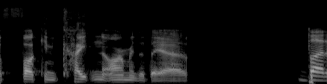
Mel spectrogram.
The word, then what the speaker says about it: chitin: ] knows even kitten I know it's chitin i bruise pronounce it chitin for years because the only place I had seen it was in Morrowind Skyrim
